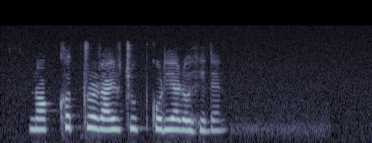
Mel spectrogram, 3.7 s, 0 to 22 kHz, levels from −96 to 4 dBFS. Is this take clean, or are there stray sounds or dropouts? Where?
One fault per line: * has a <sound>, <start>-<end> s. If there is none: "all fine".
all fine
